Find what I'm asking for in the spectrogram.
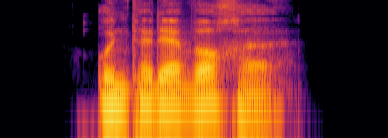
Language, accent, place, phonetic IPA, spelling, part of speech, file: German, Germany, Berlin, [ˈʊntɐ deːɐ̯ ˈvɔxə], unter der Woche, phrase, De-unter der Woche.ogg
- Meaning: during the week; on weekdays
